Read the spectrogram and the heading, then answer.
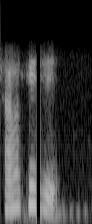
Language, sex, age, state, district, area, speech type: Bodo, female, 45-60, Assam, Kokrajhar, rural, conversation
